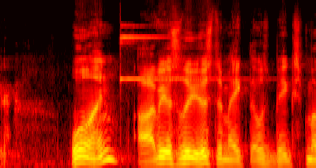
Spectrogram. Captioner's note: ding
